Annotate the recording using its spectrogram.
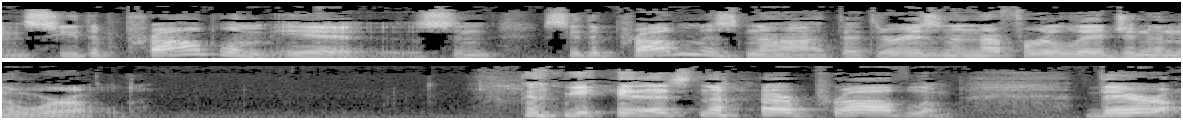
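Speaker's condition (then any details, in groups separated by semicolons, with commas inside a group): No condition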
